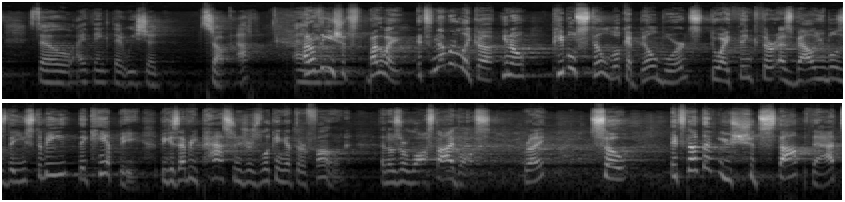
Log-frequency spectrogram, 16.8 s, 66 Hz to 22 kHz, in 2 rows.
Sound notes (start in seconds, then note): 12.7 audience laughter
